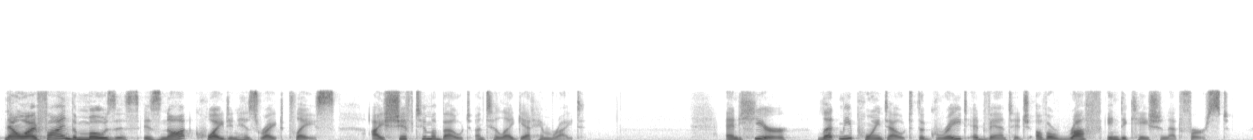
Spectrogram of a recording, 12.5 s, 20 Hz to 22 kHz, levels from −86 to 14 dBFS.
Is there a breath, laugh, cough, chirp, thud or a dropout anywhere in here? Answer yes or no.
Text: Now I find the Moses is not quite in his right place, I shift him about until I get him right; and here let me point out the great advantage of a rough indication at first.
no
